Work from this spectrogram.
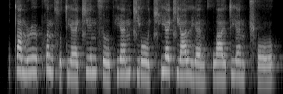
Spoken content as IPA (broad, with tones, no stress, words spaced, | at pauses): t̪a˥˧nɻɻ̩˥˧pʰə˥˩nsu˩ t̪jɛ˨˩t͡ɕi˥nsɹ̩˨˩ pʰjɛ˧˥nt͡ɕjo˨˩ʊ̯t͡ɕʰjɛ˥t͡ɕjä˧˥ ljɛ˨˩npʰwa˧˥ɪ̯t̪jɛ˥˩nʈ͡ʂʰo˨˩˦ʊ̯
